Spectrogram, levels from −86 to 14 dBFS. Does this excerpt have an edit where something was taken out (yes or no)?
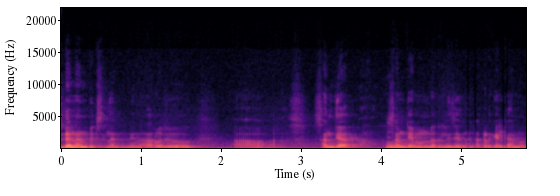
no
